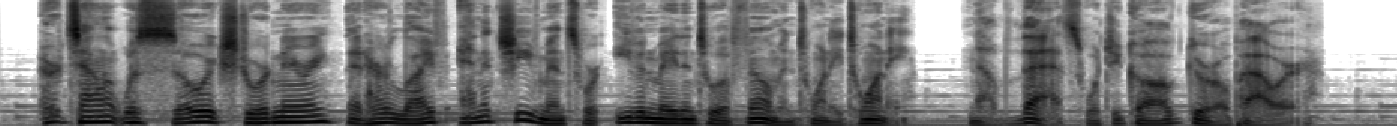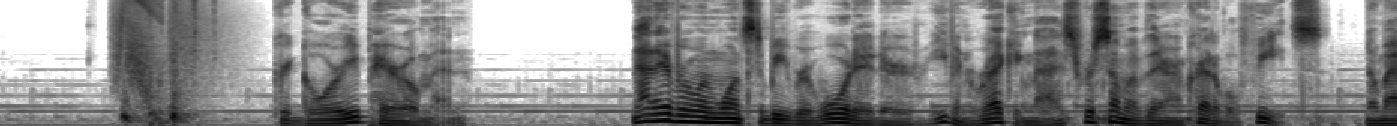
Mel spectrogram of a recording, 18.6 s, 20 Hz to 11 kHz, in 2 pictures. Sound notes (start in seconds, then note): 10.1 graphic whooshing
